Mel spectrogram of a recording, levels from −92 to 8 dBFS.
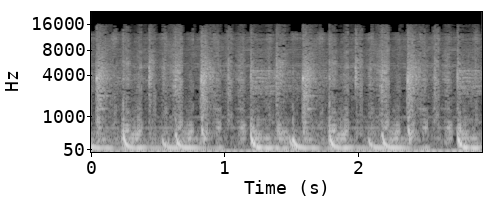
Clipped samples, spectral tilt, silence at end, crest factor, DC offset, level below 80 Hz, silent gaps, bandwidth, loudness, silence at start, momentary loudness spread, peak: under 0.1%; -4 dB/octave; 0 s; 14 dB; under 0.1%; -24 dBFS; none; 16.5 kHz; -15 LUFS; 0 s; 2 LU; 0 dBFS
